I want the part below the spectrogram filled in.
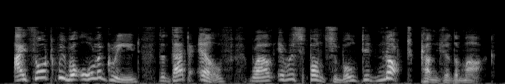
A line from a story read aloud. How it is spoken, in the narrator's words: said Percy hotly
